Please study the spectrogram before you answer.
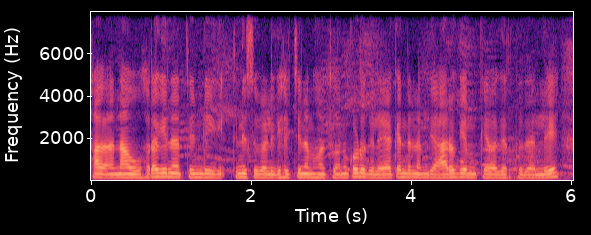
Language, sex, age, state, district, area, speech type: Kannada, female, 30-45, Karnataka, Dakshina Kannada, rural, spontaneous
